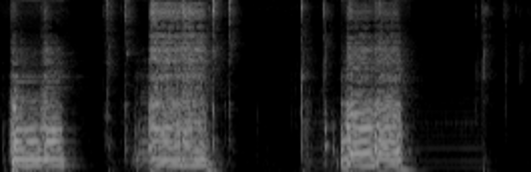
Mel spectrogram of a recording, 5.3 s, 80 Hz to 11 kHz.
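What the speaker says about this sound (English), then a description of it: "It's almost like a fuzz pedal." Fuzzy, overdriven electric guitar through a 1995 B.K. Butler Tube Driver or Hermida Audio Dover Drive pedal plays two short bursts of chords, each cut off sharply, with small picked scratches and silence in between.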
